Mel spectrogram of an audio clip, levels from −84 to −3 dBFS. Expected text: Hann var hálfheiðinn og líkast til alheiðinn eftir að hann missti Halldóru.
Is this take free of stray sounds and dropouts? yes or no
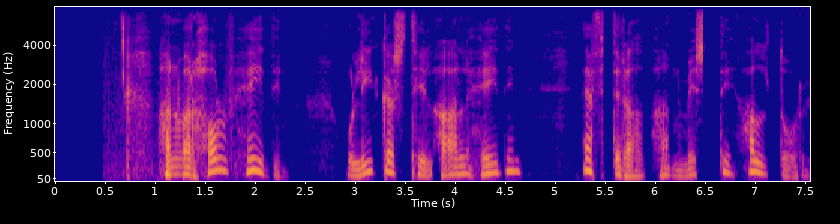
no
